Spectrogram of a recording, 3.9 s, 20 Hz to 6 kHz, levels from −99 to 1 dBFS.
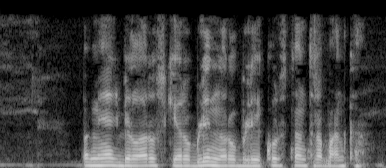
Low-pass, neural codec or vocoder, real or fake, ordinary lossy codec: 5.4 kHz; none; real; MP3, 48 kbps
